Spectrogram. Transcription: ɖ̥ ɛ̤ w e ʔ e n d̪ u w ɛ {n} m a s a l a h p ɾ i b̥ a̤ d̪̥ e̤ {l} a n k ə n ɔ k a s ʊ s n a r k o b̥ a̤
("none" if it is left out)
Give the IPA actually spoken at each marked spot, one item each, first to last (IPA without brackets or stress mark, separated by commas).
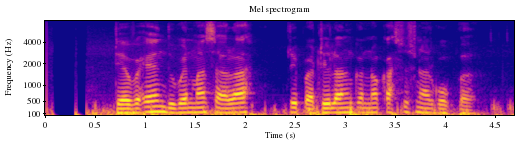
n, l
